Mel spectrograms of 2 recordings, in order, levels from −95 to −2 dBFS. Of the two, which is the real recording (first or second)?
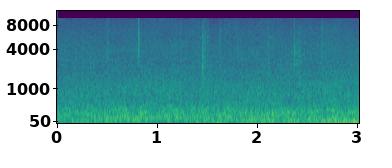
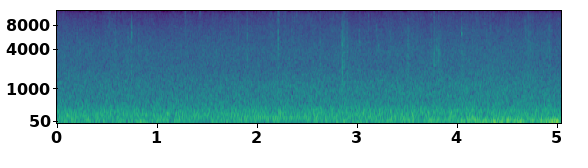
second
